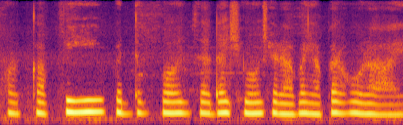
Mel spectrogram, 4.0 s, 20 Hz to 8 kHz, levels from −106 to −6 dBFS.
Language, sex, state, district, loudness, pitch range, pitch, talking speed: Hindi, female, Delhi, New Delhi, -16 LUFS, 215-230 Hz, 220 Hz, 180 wpm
